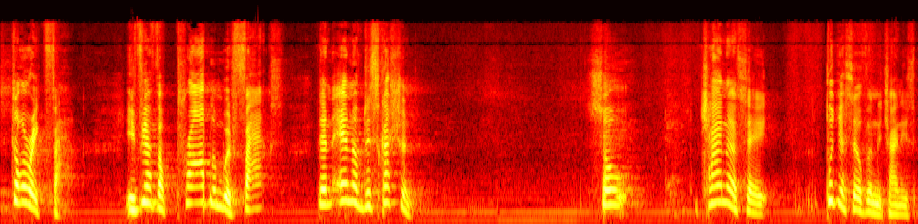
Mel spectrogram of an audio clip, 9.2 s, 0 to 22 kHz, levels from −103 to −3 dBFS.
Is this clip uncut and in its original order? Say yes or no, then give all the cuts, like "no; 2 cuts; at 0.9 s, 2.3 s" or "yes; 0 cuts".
no; 1 cut; at 5.6 s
